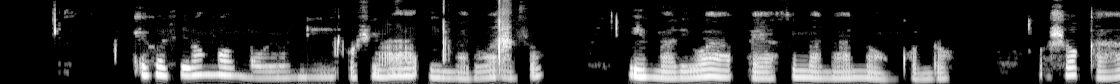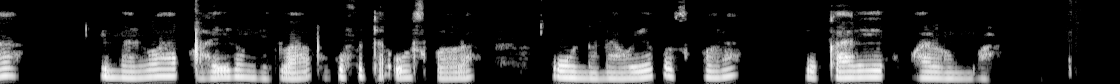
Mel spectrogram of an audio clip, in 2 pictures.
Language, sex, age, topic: Oshiwambo, female, 25-35, finance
